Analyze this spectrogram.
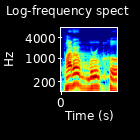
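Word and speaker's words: Warburg: 이게 이제 독일어는 뭐 바르부르크 뭐 이렇게 돼 있는데 저는 영어로 와버거라고 읽는 게 더 편한 것 같아서.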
